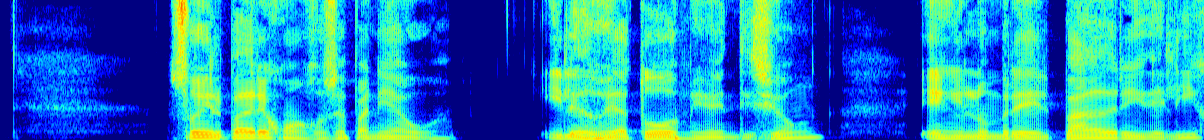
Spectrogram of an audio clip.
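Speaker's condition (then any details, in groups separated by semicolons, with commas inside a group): No condition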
